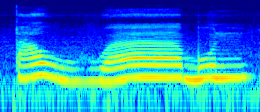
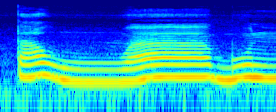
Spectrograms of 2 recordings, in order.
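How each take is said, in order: No difference in how they are said.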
